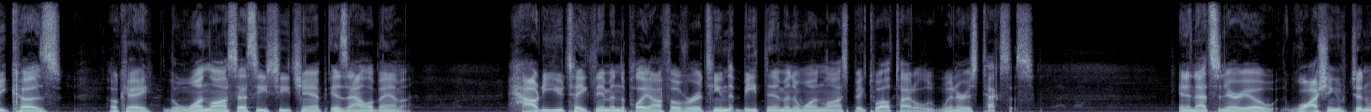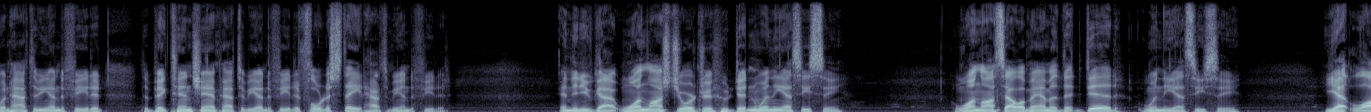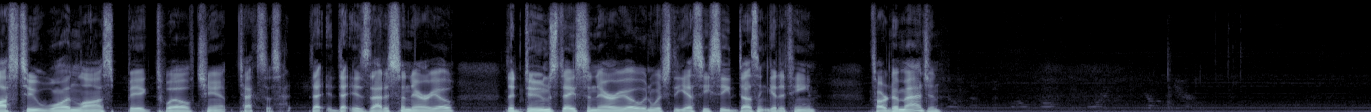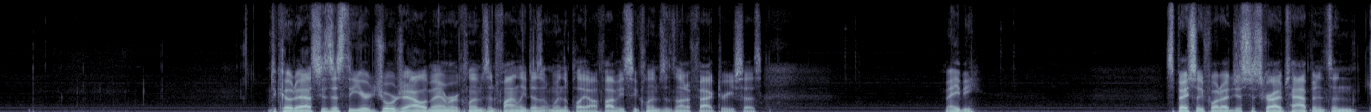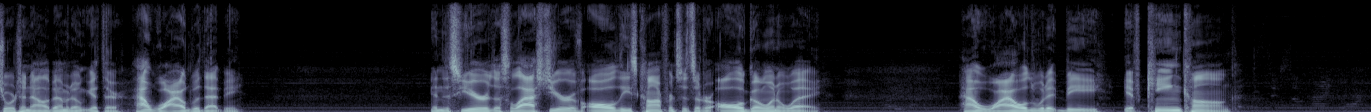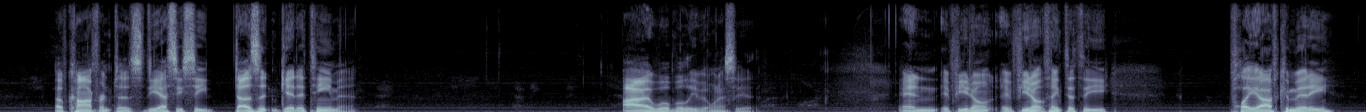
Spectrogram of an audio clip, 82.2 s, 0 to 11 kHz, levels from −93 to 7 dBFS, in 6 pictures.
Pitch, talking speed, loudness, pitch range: 95 Hz, 145 wpm, -25 LUFS, 80-110 Hz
